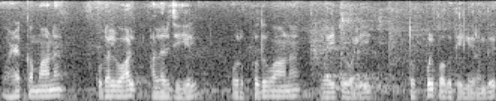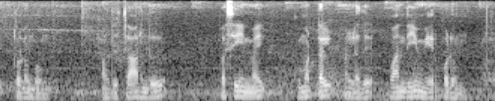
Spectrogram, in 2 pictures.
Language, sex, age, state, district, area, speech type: Tamil, male, 18-30, Tamil Nadu, Ariyalur, rural, read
